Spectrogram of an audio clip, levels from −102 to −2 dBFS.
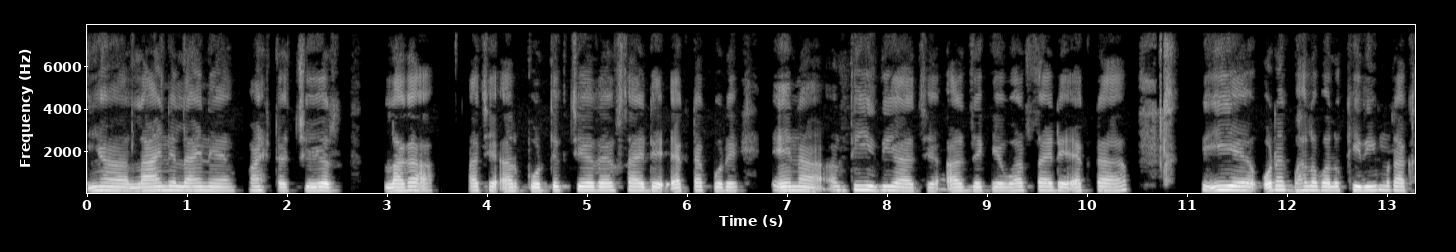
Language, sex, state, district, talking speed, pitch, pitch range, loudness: Bengali, male, West Bengal, Jhargram, 150 wpm, 170 Hz, 165-175 Hz, -17 LUFS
